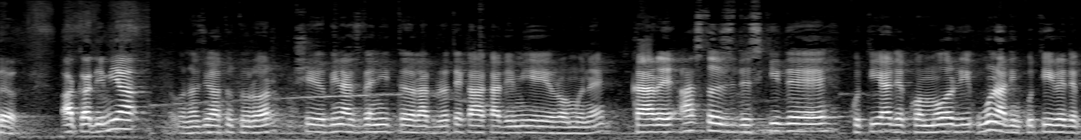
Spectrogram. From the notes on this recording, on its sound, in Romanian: Înregistrare din sala Theodor Pallady a Bibliotecii Academiei Române la vernisajul expoziției „Presa românească.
